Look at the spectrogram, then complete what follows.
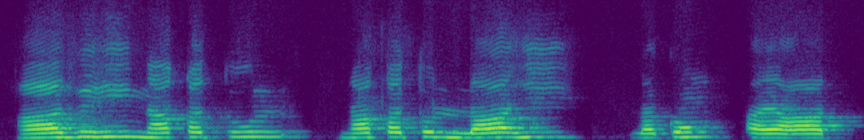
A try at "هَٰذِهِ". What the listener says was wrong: اب دیکھنا یہ نا پڑھنا آپ نے، اس کو اب نا نہیں پڑھ رہی. اس پر الف ہے نا، الف کو الف پڑھیں.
